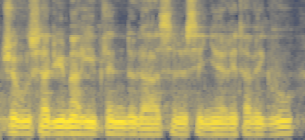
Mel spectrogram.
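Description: Prayer leader, male, low register, measured steady recitation, open-air lectern mic. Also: slight background noise. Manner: steady, measured recitation with falling line ends. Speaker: prayer leader at an outdoor rosary. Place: outdoors at a large rock grotto.

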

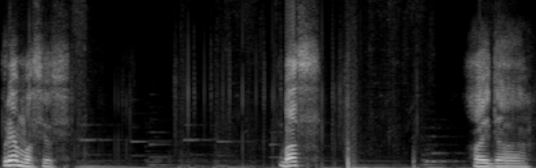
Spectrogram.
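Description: Excitable man narrating his gameplay. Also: fairly high pitch, extremely slow, faint music behind. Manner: excitable, chatty, talks to viewers, yells when startled. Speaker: gaming YouTuber. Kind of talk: let's-play commentary.

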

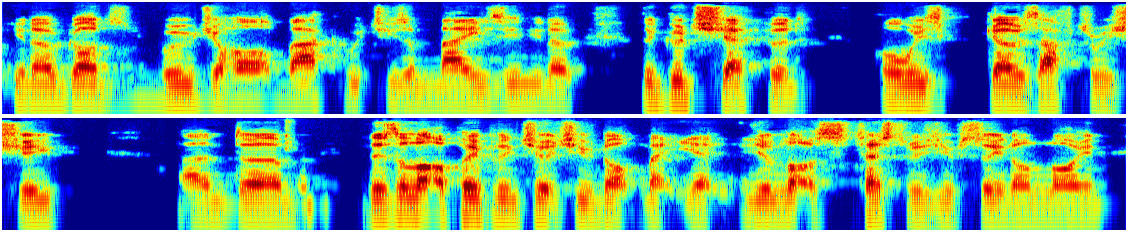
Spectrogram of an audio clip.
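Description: A man's voice: medium pitch, highs cut off. A middle-aged man, a pastor hosting a church interview over a video call with an earphone headset, affirming and encouraging. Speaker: pastor and host. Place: room at home, indoors.

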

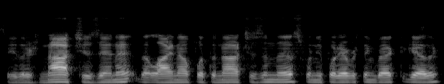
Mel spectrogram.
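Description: A man with a lowish voice and little pitch movement talks briskly while working at an indoor workshop bench. He's a chainsaw mechanic and video host giving a relaxed, hands-on demo in short, offhand phrases, captured on a clear recording with background noise and tool clicks.

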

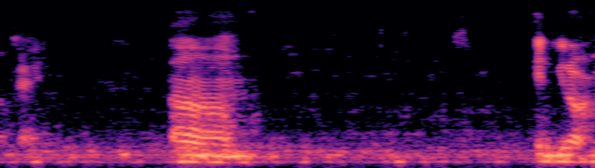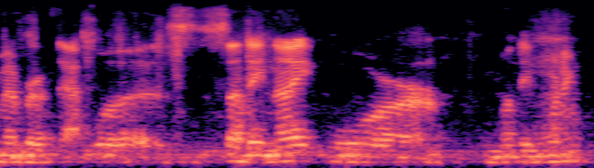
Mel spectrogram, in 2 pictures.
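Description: A middle-aged man questioning a suspect in a small police interview room, slow, calm and measured. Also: on the low side. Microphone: room camera from across the room. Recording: dull room audio with steady hiss.

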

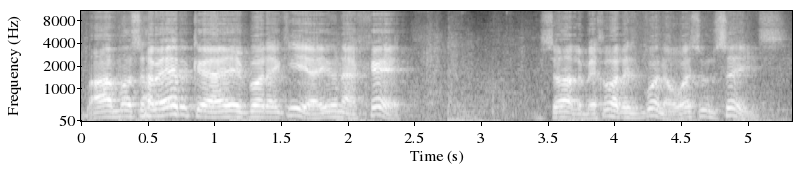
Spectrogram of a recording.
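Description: A man with a Spain Spanish accent giving excitable gameplay commentary, swearing often and talking to himself. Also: on the high side, moderate pace, slight background noise. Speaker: let's play host.

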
